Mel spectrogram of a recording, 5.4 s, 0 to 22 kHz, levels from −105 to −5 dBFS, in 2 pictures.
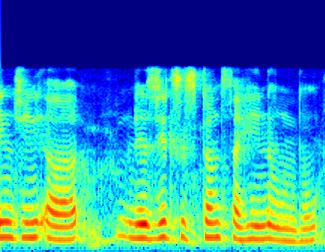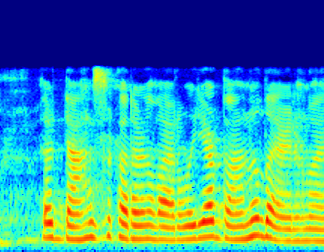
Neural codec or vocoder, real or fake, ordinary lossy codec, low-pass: autoencoder, 22.05 kHz, a latent of 192 numbers a frame, VITS, trained on one speaker; fake; none; 7.2 kHz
